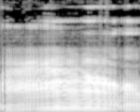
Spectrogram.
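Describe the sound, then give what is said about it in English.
A person imitates a mountain lion's growl with a loud, sustained low vocal rumble lasting about two seconds, steady throughout and ending with a brief break. No other sounds accompany it. “If the mountain lion is trying to track us, is this a growl that we were supposed to hear?”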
